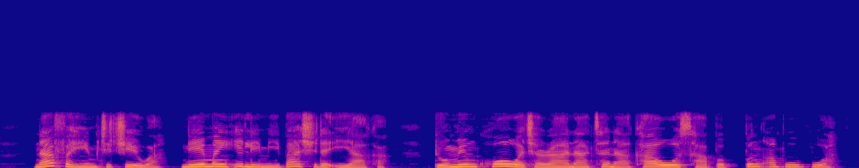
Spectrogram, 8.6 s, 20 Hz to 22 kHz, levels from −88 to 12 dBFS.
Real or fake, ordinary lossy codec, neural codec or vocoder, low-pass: real; none; none; 7.2 kHz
